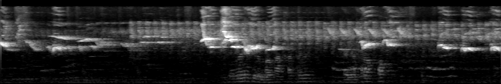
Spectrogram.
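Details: Greater green leafbird fighting call for training rival leafbirds: quick whistled chirps and slurs throughout, mixed midway with a softer harmonic chattering sound before loud whistles return.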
